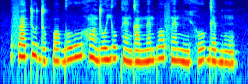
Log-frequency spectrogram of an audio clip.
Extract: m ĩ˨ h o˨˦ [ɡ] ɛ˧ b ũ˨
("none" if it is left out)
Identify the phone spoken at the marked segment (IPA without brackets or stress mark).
ɡ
